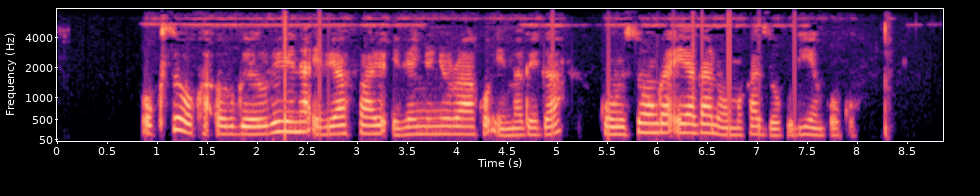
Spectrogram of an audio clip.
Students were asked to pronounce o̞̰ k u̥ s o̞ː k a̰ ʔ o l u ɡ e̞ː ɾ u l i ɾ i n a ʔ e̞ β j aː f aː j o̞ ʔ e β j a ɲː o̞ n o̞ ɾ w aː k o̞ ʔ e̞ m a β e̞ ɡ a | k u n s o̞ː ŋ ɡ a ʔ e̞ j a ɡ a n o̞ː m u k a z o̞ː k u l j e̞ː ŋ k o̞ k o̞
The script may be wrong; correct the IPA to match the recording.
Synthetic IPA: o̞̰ k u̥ s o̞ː k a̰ ʔ o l u ɡ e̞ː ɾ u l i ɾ i n a ʔ e̞ β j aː f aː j o̞ ʔ e β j a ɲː o̞ ɲ o̞ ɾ w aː k o̞ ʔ e̞ m a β e̞ ɡ a | k u n s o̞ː ŋ ɡ a ʔ e̞ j a ɡ a n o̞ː m u k a z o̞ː k u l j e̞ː ŋ k o̞ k o̞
